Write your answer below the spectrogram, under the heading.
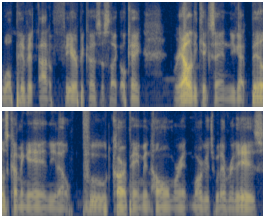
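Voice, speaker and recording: The man's very deep, low voice comes through with a dry, close sound and no echo. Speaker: podcast host. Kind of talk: live-streamed interview. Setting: live stream with online audience. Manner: upbeat, energetic.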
